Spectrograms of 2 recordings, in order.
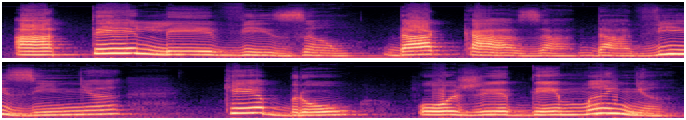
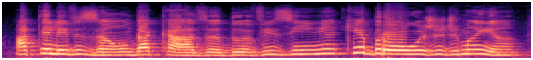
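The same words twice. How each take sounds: First: Each syllable is read separately with breaks. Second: The words are read smoothly and fluently. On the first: The reader decodes syllable by syllable, which hinders comprehension. The speaker calls it wrong. "uma leitura extremamente silabada" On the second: The reader reads whole words automatically, which aids comprehension. The speaker calls it right. "de uma maneira automática"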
